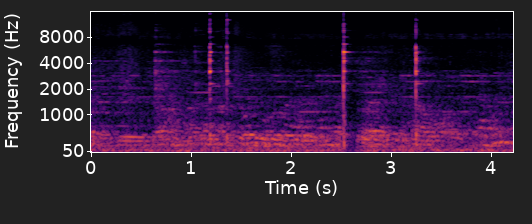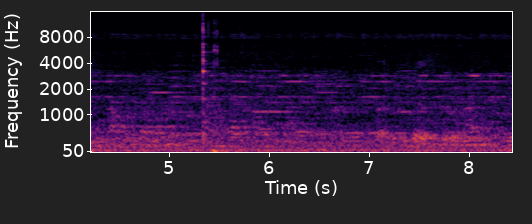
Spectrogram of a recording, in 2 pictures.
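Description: A metal spoon clinking against a ceramic plate while scooping food: about five sharp clinks, a quick pair a little over a second in, the loudest at about two and a half seconds, and a last one past five seconds. The clinks sound over a continuous background of voices or music.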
